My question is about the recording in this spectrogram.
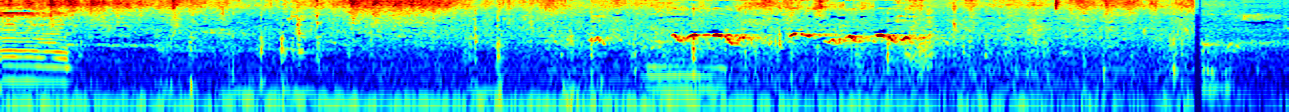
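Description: Two short pitched animal calls about four seconds apart, the second lower, with a run of high chirps just after the second, over a steady low hum.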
